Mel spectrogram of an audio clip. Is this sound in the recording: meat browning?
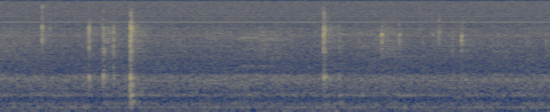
no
